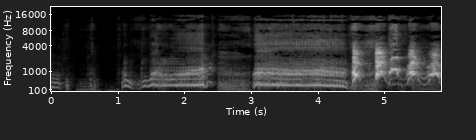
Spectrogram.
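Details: Angry toy poodle Minato protesting at having socks put on. A rising whine slides into a steady moaning growl, a second sustained growl follows, then sharp yappy snaps close the clip.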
